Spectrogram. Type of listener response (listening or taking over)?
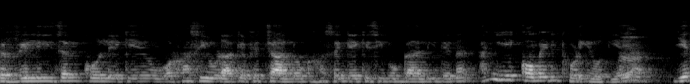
listening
